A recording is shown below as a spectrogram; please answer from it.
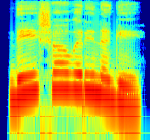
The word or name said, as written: ದೇಶಾವರಿನಗು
